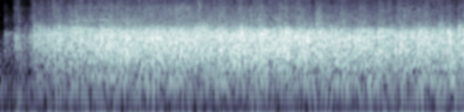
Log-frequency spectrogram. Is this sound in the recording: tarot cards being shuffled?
no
